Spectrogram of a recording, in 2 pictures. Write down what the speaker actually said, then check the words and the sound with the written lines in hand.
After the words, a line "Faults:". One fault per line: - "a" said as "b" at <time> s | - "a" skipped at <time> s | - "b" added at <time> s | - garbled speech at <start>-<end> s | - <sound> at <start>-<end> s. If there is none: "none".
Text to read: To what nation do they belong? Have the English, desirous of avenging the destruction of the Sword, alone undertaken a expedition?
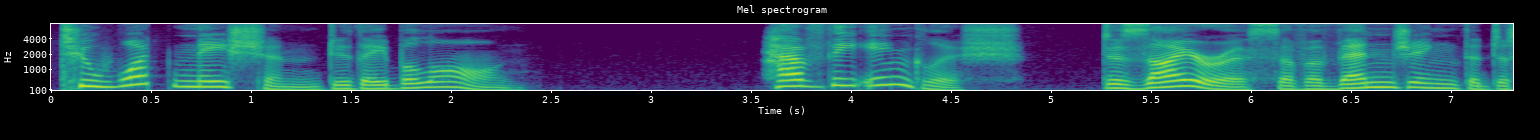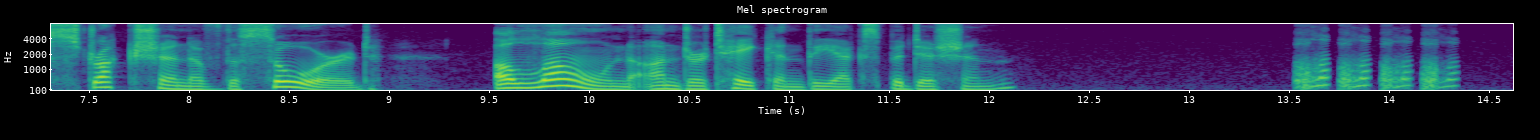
To what nation do they belong? Have the English, desirous of avenging the destruction of the Sword, alone undertaken the expedition?
Faults:
- "a" said as "the" at 11.1 s
- laugh at 13.5-14.3 s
